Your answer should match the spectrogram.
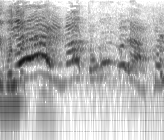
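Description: A child's voice speaking in a very high pitch, rising about half a second in and then falling back.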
